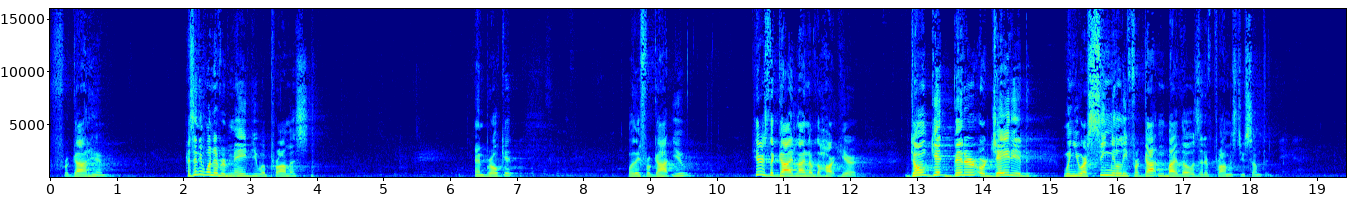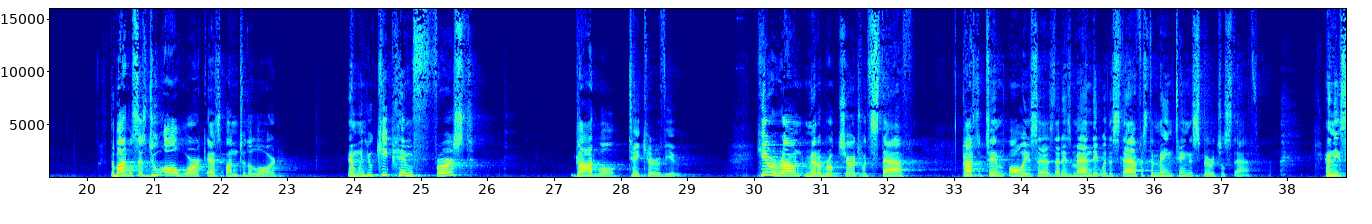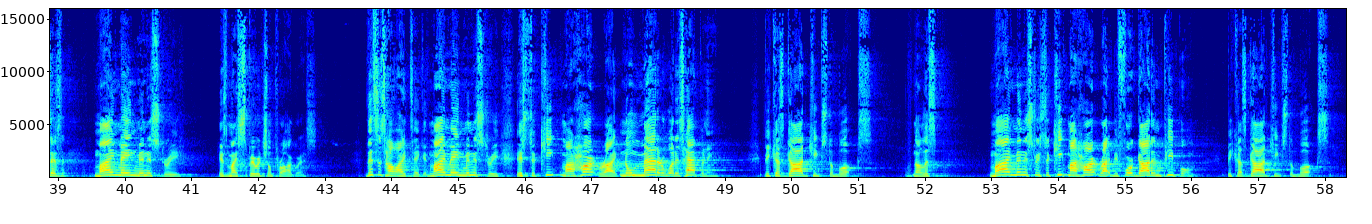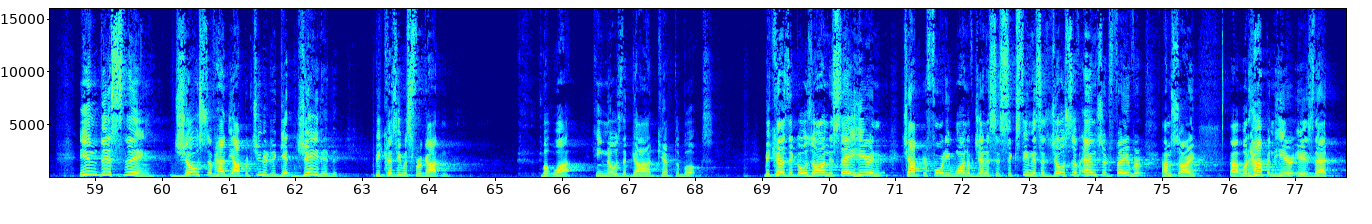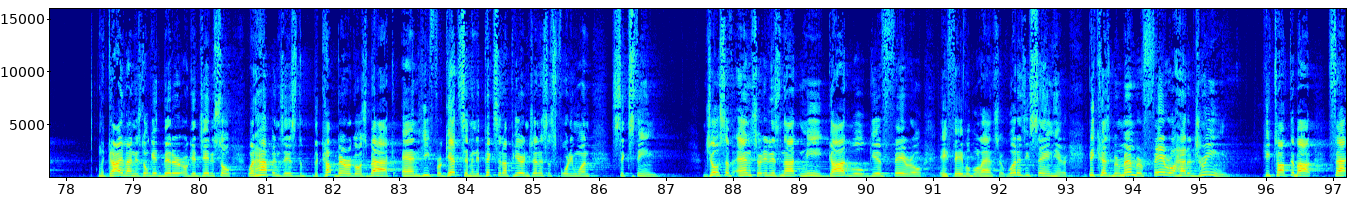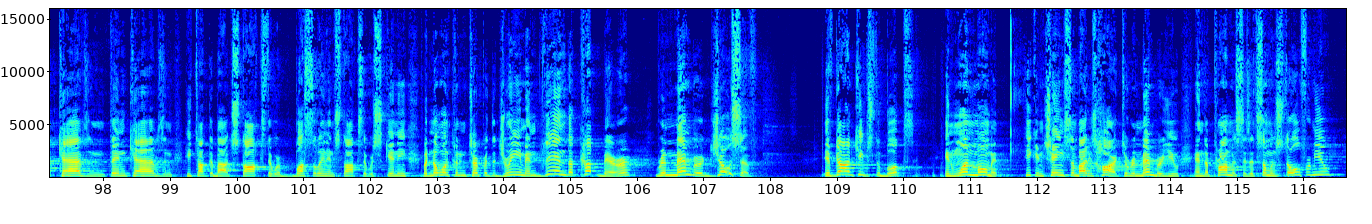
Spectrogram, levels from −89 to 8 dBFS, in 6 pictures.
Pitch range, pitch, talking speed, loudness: 180-230 Hz, 205 Hz, 155 wpm, -30 LUFS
